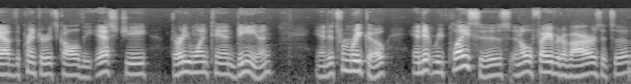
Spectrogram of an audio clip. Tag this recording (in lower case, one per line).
speech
